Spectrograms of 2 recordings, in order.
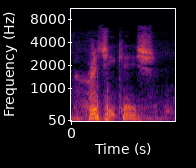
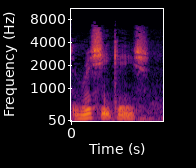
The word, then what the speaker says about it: Rishikesh: Now, often devotees, they mispronounce this as Rishikesh. And some people say that the name has derived from the name of the Supreme Lord, Hrishikesh, beginning with an H. Actually, the name is Rishikesh.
